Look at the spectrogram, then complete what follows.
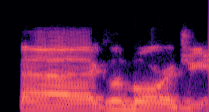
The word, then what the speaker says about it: Glenmorangie: But yeah, technically, Glenmorangie, emphasis on the second syllable.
